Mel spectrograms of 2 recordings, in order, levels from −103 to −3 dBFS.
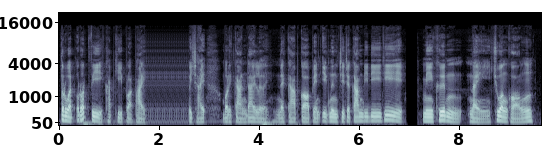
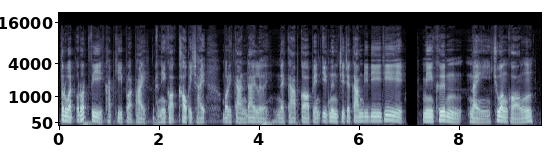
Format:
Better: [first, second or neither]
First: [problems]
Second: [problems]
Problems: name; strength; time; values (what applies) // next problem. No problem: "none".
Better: second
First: audio freezing; at 2 s for 1 s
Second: none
